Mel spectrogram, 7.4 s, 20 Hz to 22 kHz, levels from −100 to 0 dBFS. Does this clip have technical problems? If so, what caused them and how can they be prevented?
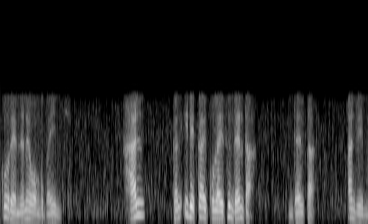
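Yes. Throughout the speech, the background drops and breaks up into twinkling specks. This is overdone noise removal: a noise reducer set too strong shuts off individual frequency bands near its noise estimate, taking quiet voice detail along with the noise. Set the reduction more gently, or record in a quieter space so less is needed.

The voice is also hoarse, noisy and edging toward robotic, confined to roughly 200 Hz to 3.4 kHz with nothing above 3.8 kHz. That is heavy Speex codec damage, which fits an 8 kbps setting where the CELP encoder has too few bits to describe the excitation. Use a higher Speex quality setting or a modern codec such as Opus.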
